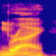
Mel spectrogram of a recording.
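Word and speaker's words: braai: The bri, pronounced bri, is absolutely central.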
